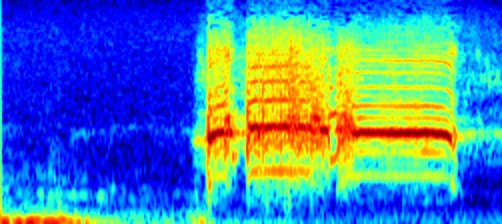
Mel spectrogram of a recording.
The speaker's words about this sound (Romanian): Un cocoșel! Din sipet a ieșit un cocoșel!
